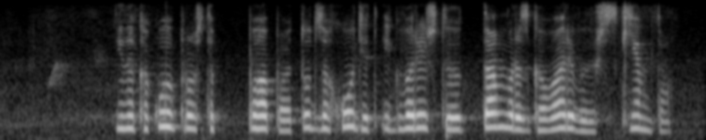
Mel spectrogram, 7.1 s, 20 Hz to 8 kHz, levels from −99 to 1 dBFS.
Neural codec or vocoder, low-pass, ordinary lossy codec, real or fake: vocoder, 44.1 kHz, 128 mel bands every 512 samples, BigVGAN v2; 7.2 kHz; Opus, 32 kbps; fake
